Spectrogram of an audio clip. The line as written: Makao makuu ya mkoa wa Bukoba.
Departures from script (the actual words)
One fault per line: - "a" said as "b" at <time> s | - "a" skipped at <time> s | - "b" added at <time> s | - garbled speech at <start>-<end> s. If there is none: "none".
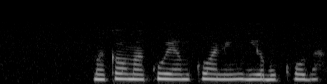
- "ni mji" added at 2.2 s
